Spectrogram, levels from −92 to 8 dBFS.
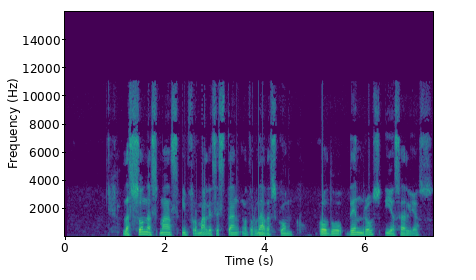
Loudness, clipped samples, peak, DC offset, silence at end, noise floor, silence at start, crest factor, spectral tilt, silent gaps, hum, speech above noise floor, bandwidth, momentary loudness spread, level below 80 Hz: -25 LUFS; under 0.1%; -6 dBFS; under 0.1%; 0.05 s; -69 dBFS; 0.85 s; 20 dB; -5 dB/octave; none; none; 45 dB; 11.5 kHz; 9 LU; -56 dBFS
